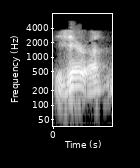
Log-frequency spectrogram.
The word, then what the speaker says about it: Xera: Zyra, X-E-R-A, Zyra. The X is pronounced as a Z. Zyrtec. Okay, so it's one word, X-E-R-A-T-E-S-T.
